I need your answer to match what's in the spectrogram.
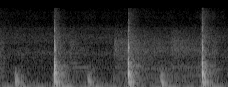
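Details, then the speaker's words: Kia Ceed with electric power steering: repeated knocks about twice a second, alternating heavy and lighter clunks, when turning the wheel. The noise seems to come from the power steering motor on the steering column. Cause suspected, not confirmed. "so the customer complaint on this car is that when you're trying to use your power steering when you're trying to turn that wheel you're hearing a horrible noise like"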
